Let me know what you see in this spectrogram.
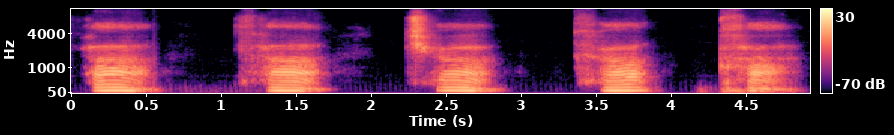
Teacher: se pronuncia de forma aspirada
